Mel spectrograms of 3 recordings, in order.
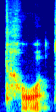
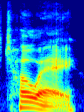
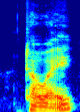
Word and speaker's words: Toei: How do you pronounce that? Towel? I think it's Toei. – Toei. All right. Also, the music was by Steve Rucker.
